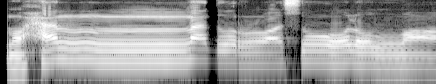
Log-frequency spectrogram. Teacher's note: 6 harokat karena dia disamakan dengan arid lis sukun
